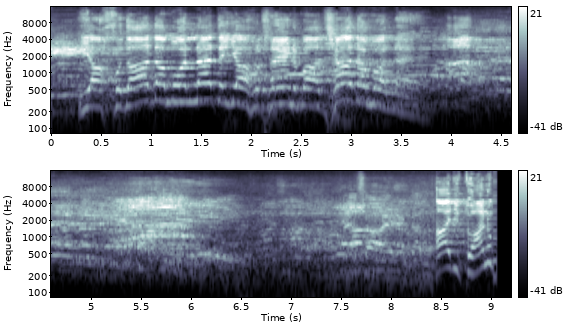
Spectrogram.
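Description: A middle-aged man recites loudly and with emotion into a microphone, heard through loudspeakers.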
